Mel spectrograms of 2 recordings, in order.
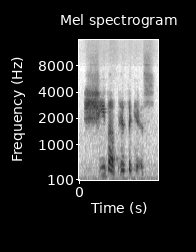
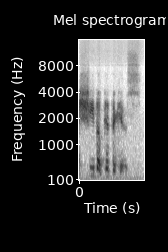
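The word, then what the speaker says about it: Sivapithecus: in the line between shiva epithecus now it's spelled s-i-v-a but in in the sanskrit it's pronounced more of an sh so it's a shiva epithecus down to orangutans now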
